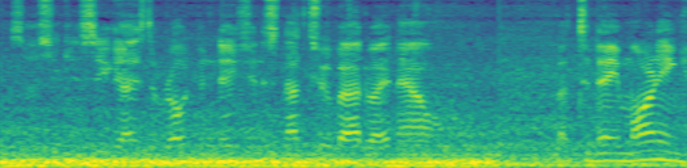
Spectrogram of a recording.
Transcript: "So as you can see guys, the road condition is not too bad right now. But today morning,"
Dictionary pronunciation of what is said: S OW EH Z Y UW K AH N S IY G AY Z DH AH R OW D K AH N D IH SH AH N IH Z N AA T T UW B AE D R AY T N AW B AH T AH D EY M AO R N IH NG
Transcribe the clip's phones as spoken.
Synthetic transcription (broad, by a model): S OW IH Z Y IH K AH N S IY G AY Z DH AH R OW D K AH N D IH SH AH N IH Z N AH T T UW B AE D R AY T N AW B AH T AH D EY M AO R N IH NG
